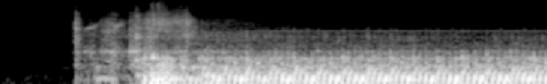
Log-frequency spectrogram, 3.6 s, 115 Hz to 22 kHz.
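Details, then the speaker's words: Ford Fiesta Zetec S 1.6 TDCi diesel after fitting stainless Milltek turbo-back exhaust (ST150 system, custom downpipe, de-cat, no centre boxes): quick start settling into a steady low exhaust rumble at idle, no knocks; sounds like a normal Fiesta. "that is it that just sounds like a normal car exhaust rumble or just a normal fiesta sound like it did before"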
